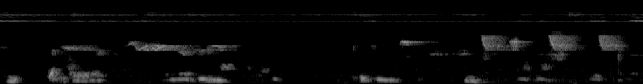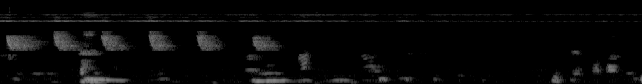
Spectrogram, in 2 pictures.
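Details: A monkey gives a run of high, squeaky chirps, using its small sound to ask for more food, while people talk nearby.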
